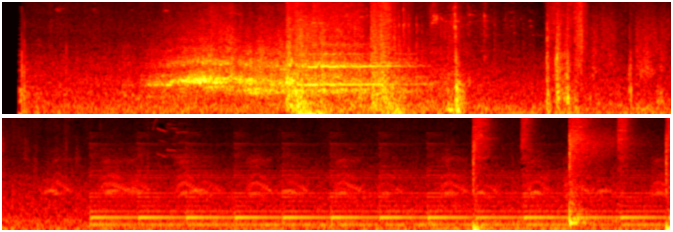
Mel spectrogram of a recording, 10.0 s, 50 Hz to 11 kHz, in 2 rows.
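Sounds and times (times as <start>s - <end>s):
noise with squealing tone: 1.0s - 3.4s.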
